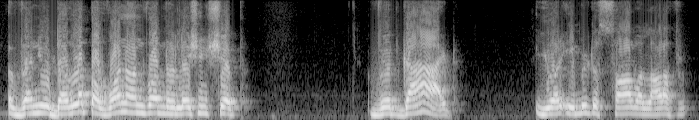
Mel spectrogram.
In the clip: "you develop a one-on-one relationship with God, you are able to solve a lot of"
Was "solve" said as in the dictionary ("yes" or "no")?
yes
